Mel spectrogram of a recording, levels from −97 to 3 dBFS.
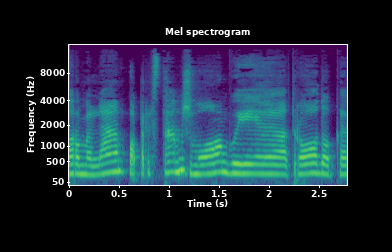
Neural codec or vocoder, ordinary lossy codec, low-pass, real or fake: codec, 44.1 kHz, 2.6 kbps, DAC; MP3, 64 kbps; 14.4 kHz; fake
